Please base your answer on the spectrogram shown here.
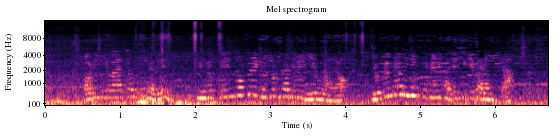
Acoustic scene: bus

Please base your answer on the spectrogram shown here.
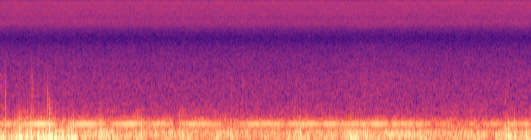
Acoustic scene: elevator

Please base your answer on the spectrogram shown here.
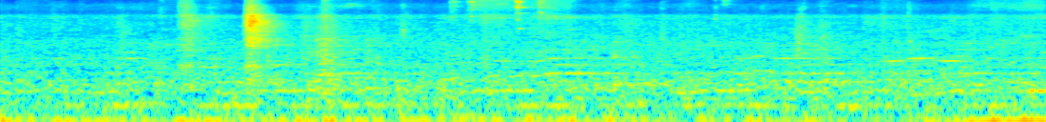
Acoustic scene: restaurant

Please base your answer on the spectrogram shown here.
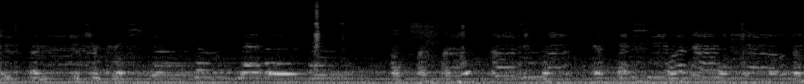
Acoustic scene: car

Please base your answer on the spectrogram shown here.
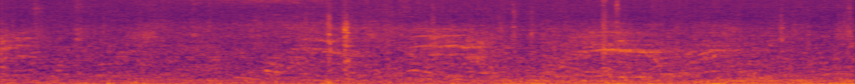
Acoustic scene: park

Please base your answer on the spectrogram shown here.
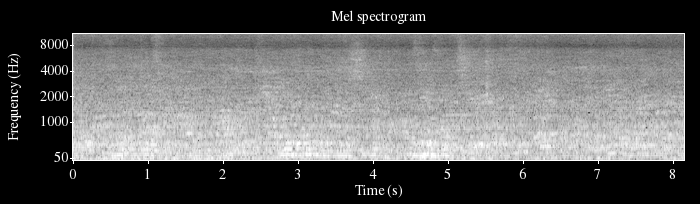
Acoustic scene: subway station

